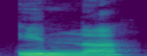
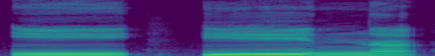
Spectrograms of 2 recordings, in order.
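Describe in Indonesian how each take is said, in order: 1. Bunyi pembukaannya pendek dan diucapkan dengan jelas. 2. Bunyi pembukaannya diseret dan diulang. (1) "tapi cukup dibaca inna dengan memperjelas bacaan hamzah yang kasrah" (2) "jangan sampai kita seret bacaannya"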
